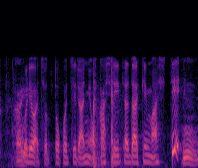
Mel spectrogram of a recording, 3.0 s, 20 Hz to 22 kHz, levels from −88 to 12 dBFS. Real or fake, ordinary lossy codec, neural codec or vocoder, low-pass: real; none; none; 5.4 kHz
